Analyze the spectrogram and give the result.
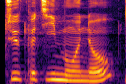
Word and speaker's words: Tout petit moineau: How do you say that? – Tout petit moineau.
